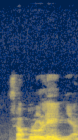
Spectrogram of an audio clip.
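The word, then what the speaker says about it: Saprolegnia: Saproleña, ¿no? La G y la N en latín se pronuncia como ñ. También en italiano también, ¿no?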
